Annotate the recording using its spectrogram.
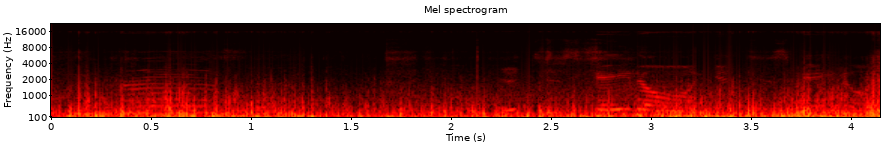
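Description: Wind buffeting the microphone with a heavy, uneven rumble, broken twice by short, indistinct voice sounds: once about half a second in, and again around three seconds in.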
